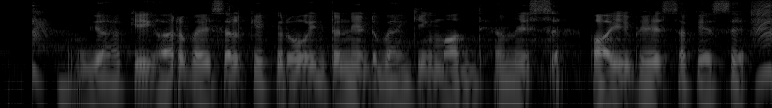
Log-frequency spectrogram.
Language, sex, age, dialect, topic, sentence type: Maithili, male, 18-24, Bajjika, banking, statement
